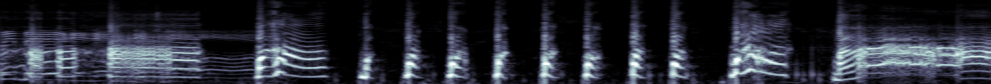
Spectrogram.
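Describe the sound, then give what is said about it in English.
A radio morning show anchor imitates a chicken, starting with drawn-out squawking calls, then a quick run of about eight rhythmic clucks, and finishing with a loud, rising crow-like squawk. “And of course, a certain morning show anchor who can do a killer chicken.”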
